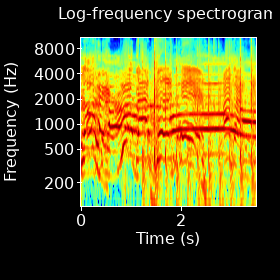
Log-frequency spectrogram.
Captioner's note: gavel pounding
